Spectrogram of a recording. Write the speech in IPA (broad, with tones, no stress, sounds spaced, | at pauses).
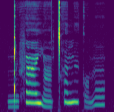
ŋ͡ǃ ʏ˩ f ãː˥ j ã˩ ǀʰ ə˥ ŋ ɨ˥ k ɔ˩ ŋ ɔ̃˥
